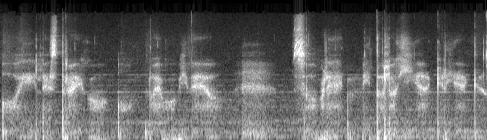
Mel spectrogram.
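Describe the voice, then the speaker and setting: Whispering at a very slow pace with long, frequent pauses, over noticeable background noise. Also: woman. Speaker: ASMR creator. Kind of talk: ASMR whispered reading. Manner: whispered.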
